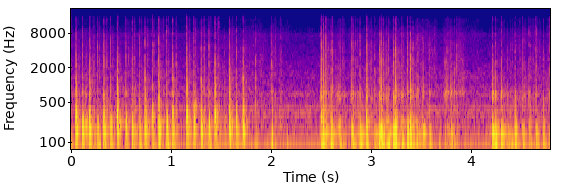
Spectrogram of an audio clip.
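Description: A thin green plastic flying disc, hollow underneath, is held close to the microphone and tapped rapidly with the fingertips. The quick, uneven taps come in fast bursts with short pauses, each a dull, hollow, low-pitched thump that dies away almost instantly.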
